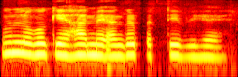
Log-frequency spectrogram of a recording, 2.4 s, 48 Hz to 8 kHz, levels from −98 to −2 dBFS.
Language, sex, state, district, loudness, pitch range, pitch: Hindi, female, Arunachal Pradesh, Papum Pare, -18 LUFS, 195-215 Hz, 210 Hz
